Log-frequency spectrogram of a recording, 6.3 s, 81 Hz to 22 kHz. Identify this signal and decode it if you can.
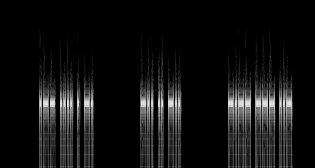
Morse code, heard as a keyed tone, about 36 wpm, 700 Hz. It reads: WHEN DID YOU
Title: 4x Word-Spacing - Sentences from Top 300 Words - 35wpm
